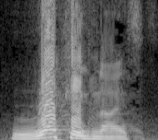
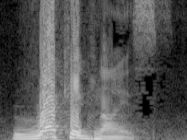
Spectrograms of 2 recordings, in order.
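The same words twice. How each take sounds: The two takes are said the same way.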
